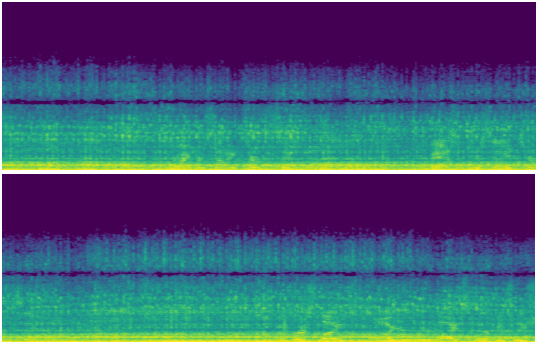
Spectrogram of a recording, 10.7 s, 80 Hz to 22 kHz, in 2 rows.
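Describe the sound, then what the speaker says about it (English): A 2009 Chevrolet Corvette with a Vortech-supercharged 6.2L LS3 V8 idles through its exhaust, a steady, deep, lumpy rumble that holds close and loud, with a voice faintly underneath. "What a great sound coming out of the back of this Corvette."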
